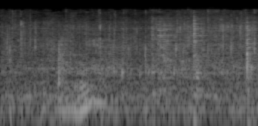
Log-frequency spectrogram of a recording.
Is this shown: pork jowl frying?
yes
